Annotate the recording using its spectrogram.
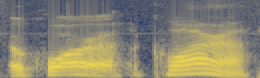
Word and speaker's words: Okwara: Did I pronounce that right? – Okwara.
